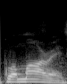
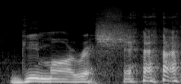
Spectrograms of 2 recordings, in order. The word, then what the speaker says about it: Guimarães: Football 2021 says, Robbie on Transfer Daily, stop saying Guimarães. It's Guimarães. Oh, wow. More That's picky, man.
